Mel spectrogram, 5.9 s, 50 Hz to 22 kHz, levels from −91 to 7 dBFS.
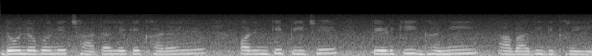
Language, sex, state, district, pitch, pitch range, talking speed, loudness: Hindi, female, Chhattisgarh, Bilaspur, 225 Hz, 215-235 Hz, 180 wpm, -17 LUFS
